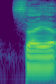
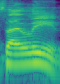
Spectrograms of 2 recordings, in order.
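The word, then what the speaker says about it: Cyllene: Captain Saya? How do you pronounce her name? Silene, I think. Silene, that's what it is.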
